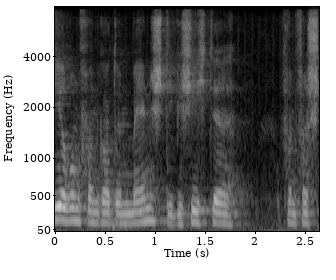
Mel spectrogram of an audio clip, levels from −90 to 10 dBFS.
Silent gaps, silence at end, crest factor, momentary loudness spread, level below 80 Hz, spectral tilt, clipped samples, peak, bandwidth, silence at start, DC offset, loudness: none; 0 s; 18 dB; 10 LU; -62 dBFS; -4.5 dB/octave; under 0.1%; -10 dBFS; 8 kHz; 0 s; under 0.1%; -30 LUFS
